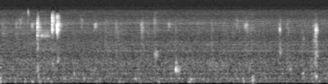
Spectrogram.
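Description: Near silence: room tone with a few faint, short clicks of a computer mouse.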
